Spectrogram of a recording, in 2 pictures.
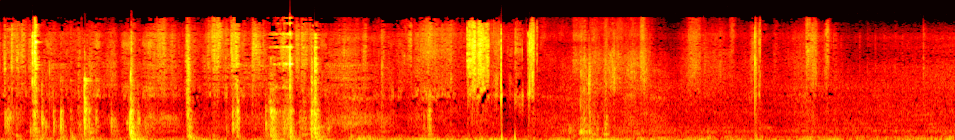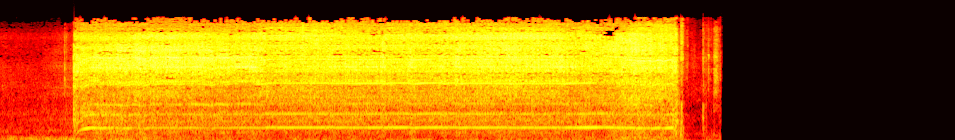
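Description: Scattered knocks and clatter of tools being handled. Then, about thirteen seconds in, a power drill starts up and runs at a steady, even-pitched whine for about seven seconds before stopping.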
